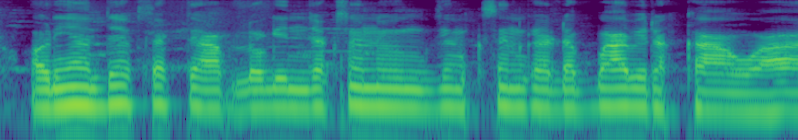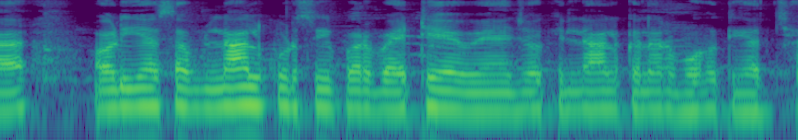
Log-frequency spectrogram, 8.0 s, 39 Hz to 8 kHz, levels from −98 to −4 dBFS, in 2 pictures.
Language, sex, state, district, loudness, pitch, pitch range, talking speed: Hindi, male, Bihar, Araria, -30 LUFS, 135 Hz, 125-140 Hz, 235 wpm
